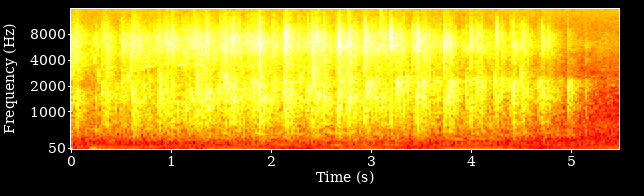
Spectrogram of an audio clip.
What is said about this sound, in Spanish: Fuertes los aplausos.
